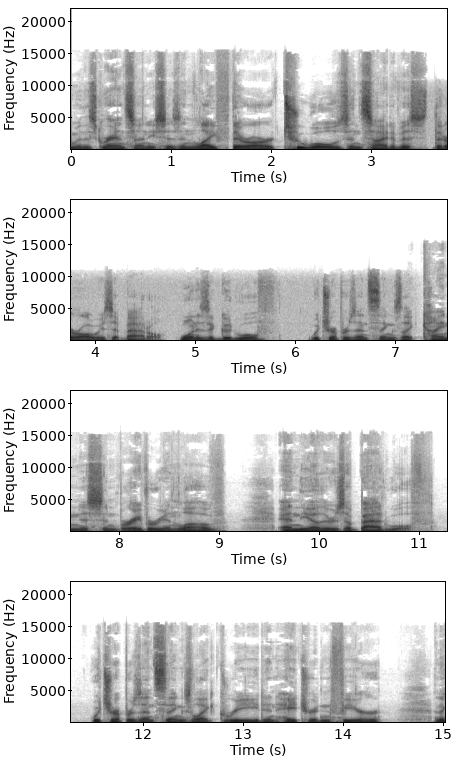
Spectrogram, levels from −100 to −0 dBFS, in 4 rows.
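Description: At 3.39 s, just after "two wolves inside of", the receiver lost its digital signal and cross-faded over 178 ms to the station's FM broadcast, returning to digital at 7.31 s before "kindness and bravery and". This is digital radio blending to analogue. During the FM stretch, faint hiss sits around 35 dB below the speech, and the level drops by about 2 dB.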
